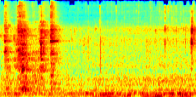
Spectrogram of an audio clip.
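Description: Chopped garlic dropped onto cumin in a hot pan for an eggplant bharta, with a soft sizzle under scraping and clinks of a utensil against the pan, steady and close.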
